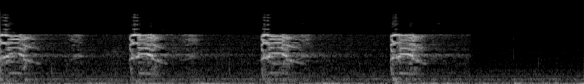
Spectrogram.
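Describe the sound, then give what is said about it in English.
A seagull eating garbage calls four times in a row, loud, harsh mewing squawks spaced evenly about a second apart, with no other sounds around them. “That's a seagull eating garbage.”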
